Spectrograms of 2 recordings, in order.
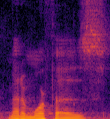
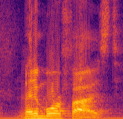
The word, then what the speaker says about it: metamorphosed: Metamorphosed. I don't even know if that's how you pronounce it. Metamorphosed. Metamorphosed. – Metamorphized. – No, there's no I.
